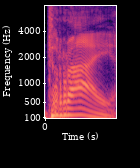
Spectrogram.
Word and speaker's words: drei: Drei. How do you spell that?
